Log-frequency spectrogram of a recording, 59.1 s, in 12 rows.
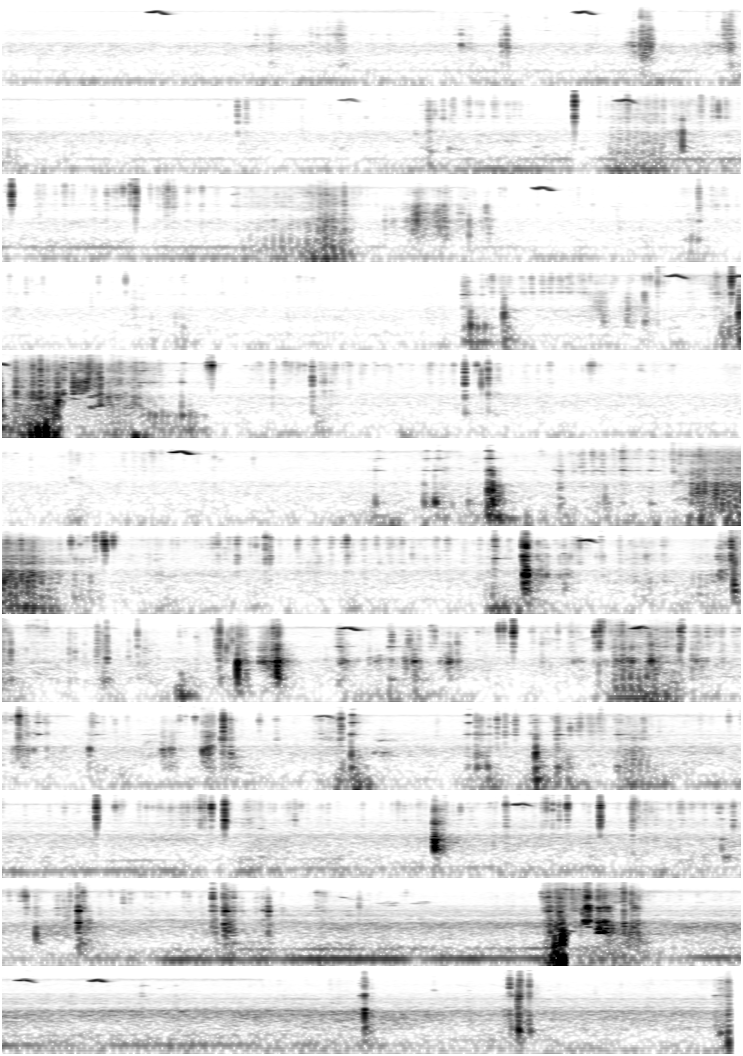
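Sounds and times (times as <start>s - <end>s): claws and beak tapping glass: 41.5s - 43.8s.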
